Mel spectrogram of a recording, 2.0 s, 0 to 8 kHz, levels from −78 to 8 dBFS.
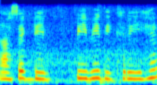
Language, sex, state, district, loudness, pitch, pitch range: Hindi, female, Chhattisgarh, Rajnandgaon, -17 LUFS, 235 Hz, 230-255 Hz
